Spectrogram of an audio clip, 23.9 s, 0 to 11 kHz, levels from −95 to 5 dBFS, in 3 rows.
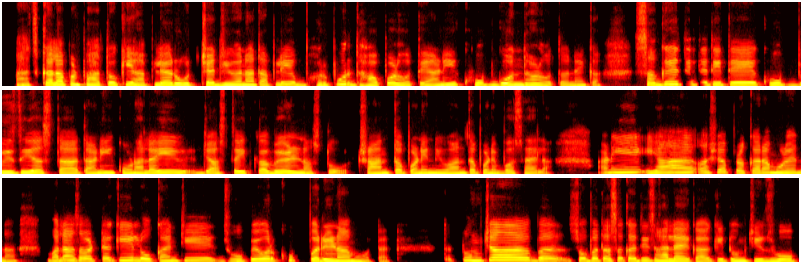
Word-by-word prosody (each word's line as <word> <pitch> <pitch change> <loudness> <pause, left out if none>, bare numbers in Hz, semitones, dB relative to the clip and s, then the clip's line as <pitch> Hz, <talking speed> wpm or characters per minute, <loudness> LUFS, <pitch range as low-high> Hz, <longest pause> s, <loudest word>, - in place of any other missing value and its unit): आजकाल 210 +4 +1
आपण 245 +1 +4
पाहतो, 240 +1 +1
की 260 - +1
आपल्या 220 +1 +1
रोजच्या 210 +3 +3
जीवनात 215 +3 +4
आपली 250 +5 -2
भरपूर 205 +7 -1
धावपळ 200 +3 0
होते 210 +1 -3
आणि 210 +3 +2
खूप 255 -2 -2
गोंधळ 220 -1 +4
होतं 185 -1 -5
नाही 205 +2 -3
का? - - -9 0.5
सगळे 265 +4 +3
तिथे-तिथे 260 0 +1
खूप 250 -3 -1
बिझी 235 +1 +3
असतात 210 -1 -2
आणि 215 +2 +1
कोणालाही 220 +3 0
जास्त 210 0 -3
इतका 230 +1 0
वेळ 220 +2 +3
नसतो 185 -2 -4 0.2
शांतपणे, 200 0 -1
निवांतपणे 195 +1 0
बसायला 180 -1 -5 0.5
आणि 310 +4 0
ह्या 255 +2 0 0.4
अशा 270 +3 -3
प्रकारामुळे 250 -1 0
ना, 210 -2 -5 0.3
मला 255 +4 -1
असं 285 0 -1
वाटतं, 275 +1 -2
की 300 -2 0
लोकांची 260 +2 -1
झोपेवर 230 +6 +1
खूप 285 -2 -8
परिणाम 225 -1 +3
होतात. 175 -6 -7 0.6
तर - - -14
तुमच्या 300 +2 +2 0.4
ब - - 0 0.3
सोबत 270 -1 -2
असं 265 +1 -2
कधी 260 -1 -1
झालं 245 -1 +1
आहे 240 -2 +2
का? 190 -1 -2
की 225 - -2
तुमची 220 0 0
झोप 205 0 0
230 Hz, 145 wpm, -22 LUFS, 205-255 Hz, 0.6 s, आपण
